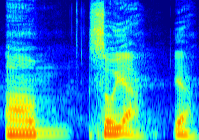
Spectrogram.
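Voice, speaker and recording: A young man with an American accent, a guest musician chatting in a relaxed interview and laughing often. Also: medium pitch, very slow, smooth. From Nairobi, Kenya. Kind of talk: casual interview chat.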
